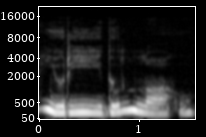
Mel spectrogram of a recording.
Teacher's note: تو جب ہم دال کو لام سے جوڑیں گے، حمزۃ الوصل کیونکہ بیچ میں آ رہا ہے تو اس کو تو پروناؤنس نہیں کریں گے، تو ہم پڑھیں گے یورید اللہ، کیونکہ ضمہ ہے لاسٹ لیٹر پر اللہ تعالیٰ کے نام سے پہلے، تو ہم لام جلالہ کو ہیوی پڑھیں گے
